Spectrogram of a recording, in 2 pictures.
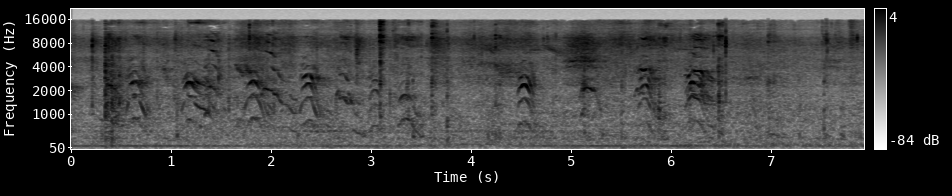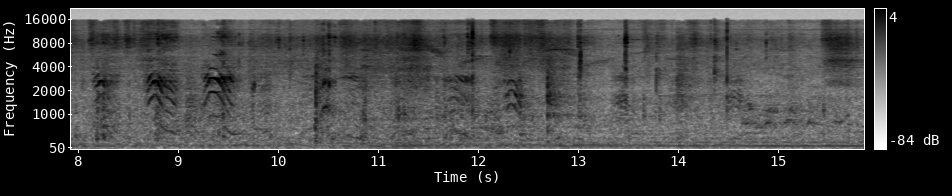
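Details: Rottweiler puppies nursing from their black mother, giving many short high whimpering squeaks that rise and fall, packed densely through the recording over a steady low hum, with a few faint clicks and rustles.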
